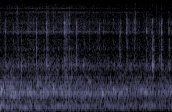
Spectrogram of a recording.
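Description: Near silence underwater, with faint scattered clicks at an irregular pace.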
